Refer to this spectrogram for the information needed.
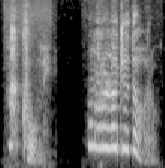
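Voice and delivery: molto più acuto e forte, incredulo; stupore. A narrator's reading. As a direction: esclamalo sbalordito. Family discovers gold watch. (famiglia stupita davanti all'orologio rotto, incredula)

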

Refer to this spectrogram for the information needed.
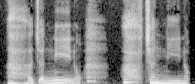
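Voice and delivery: slow, drawn-out wailing lament. A narrator's reading. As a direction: moan the name like a mourning cry. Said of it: "ripetendo come un lamento". (lamento lento e straziato)

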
